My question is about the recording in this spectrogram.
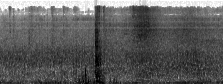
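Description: Car door slammed shut about two seconds in, over a steady rumble of wind on the microphone; a faint low engine hum follows as the sedan pulls away.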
